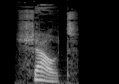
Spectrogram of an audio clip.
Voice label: "shout", spelling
